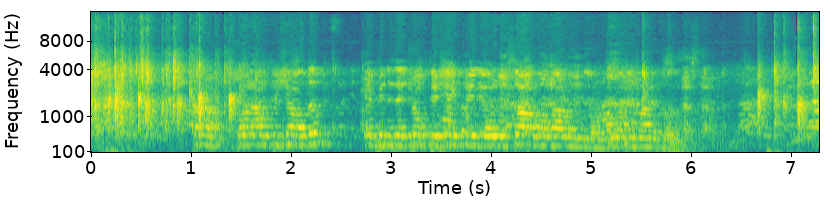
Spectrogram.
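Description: A crowd chants loudly in unison.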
